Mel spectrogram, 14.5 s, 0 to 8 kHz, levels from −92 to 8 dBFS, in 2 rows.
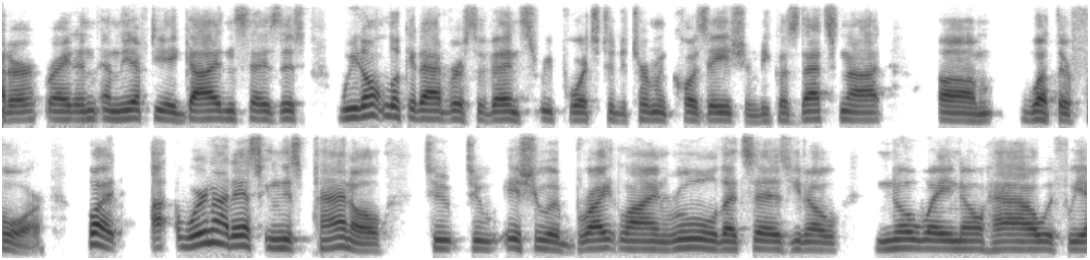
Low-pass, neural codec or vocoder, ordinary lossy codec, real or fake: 7.2 kHz; codec, 16 kHz, 4 kbps, FreqCodec, larger model; Opus, 24 kbps; fake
